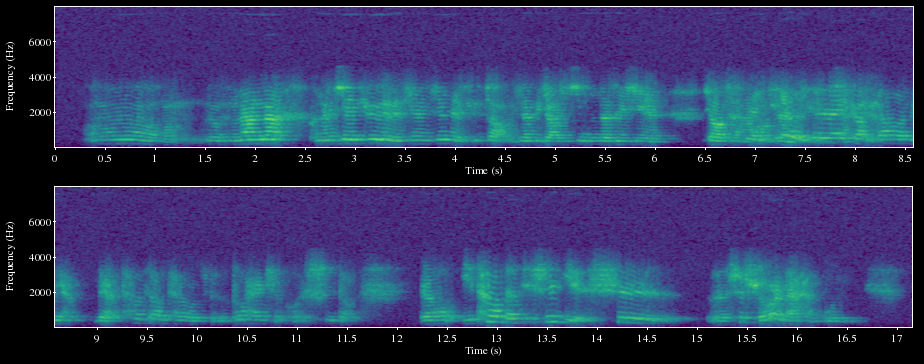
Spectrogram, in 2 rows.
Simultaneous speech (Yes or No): Yes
